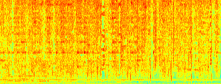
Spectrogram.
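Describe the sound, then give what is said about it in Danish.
A crowd at a key demonstration shakes many sets of keys at once to make as much noise as possible, producing a loud, continuous metallic jangling and clinking, with a low murmur of voices underneath. “Hvor man står og vifter med nogle nøgler, der larmer, så de kan larme så meget som overhovedet muligt.”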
